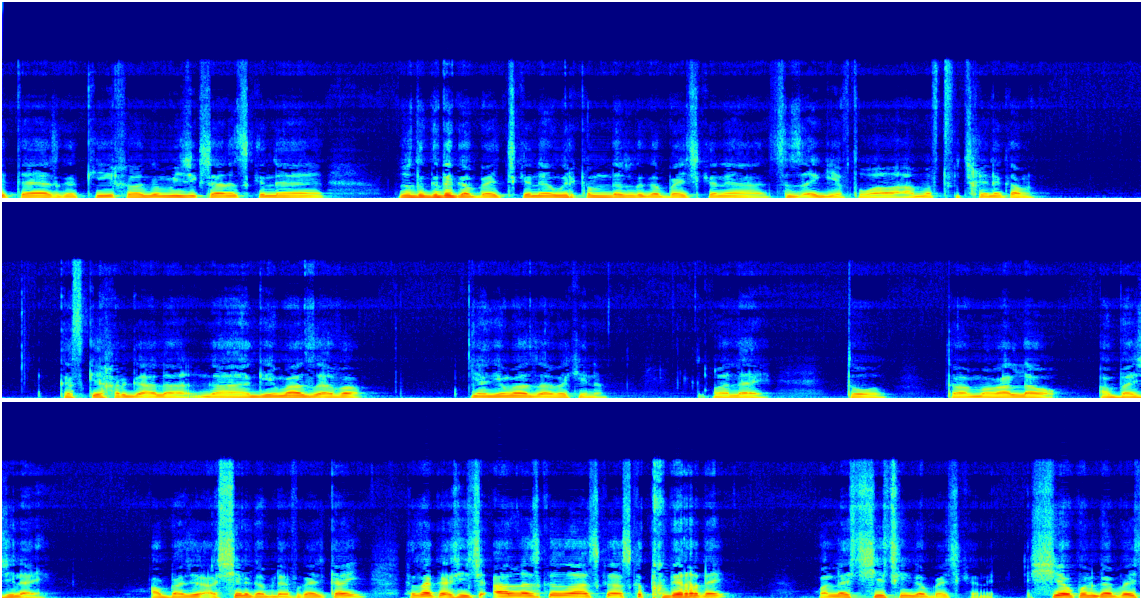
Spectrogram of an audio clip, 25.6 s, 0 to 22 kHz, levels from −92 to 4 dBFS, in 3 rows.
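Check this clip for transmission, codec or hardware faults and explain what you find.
One codec fault runs through the whole speech clip, with no other fault heard alongside it.

Low-delay AAC compression, throughout: the speech is likely coded with AAC-ELD, the low-delay variant used for video calls. Its very short frames give poor frequency resolution, so pitch harmonics are smeared and noise fills the gaps between them. The damage is heavy, which fits a low bitrate of around 24 kbps. The voice sounds rough and grainy, and the top band thins into a synthetic texture, with nothing above 15.6 kHz.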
